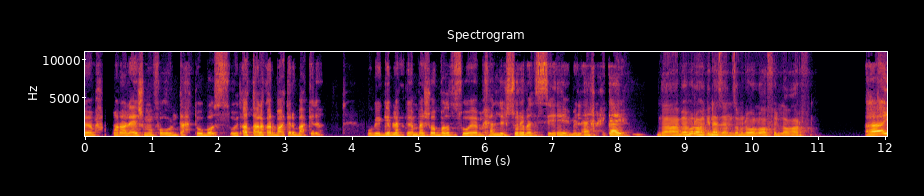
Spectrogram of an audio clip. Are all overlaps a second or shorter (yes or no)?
yes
